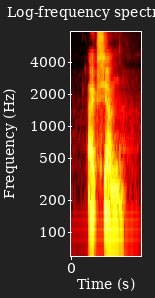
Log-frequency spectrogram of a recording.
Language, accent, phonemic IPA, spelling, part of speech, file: French, Canada, /ak.sjɔn/, actionne, verb, LL-Q150 (fra)-actionne.wav
- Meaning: inflection of actionner: 1. first/third-person singular present indicative/subjunctive 2. second-person singular imperative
